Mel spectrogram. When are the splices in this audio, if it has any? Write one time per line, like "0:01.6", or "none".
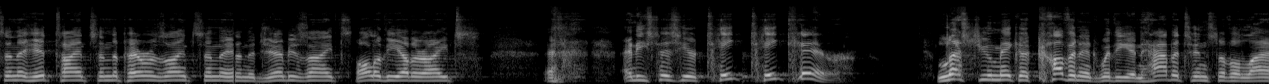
0:02.3
0:03.5
0:07.4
